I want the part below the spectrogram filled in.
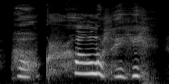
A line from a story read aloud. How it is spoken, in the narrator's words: Aziraphale cries out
